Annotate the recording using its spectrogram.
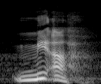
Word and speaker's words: مئة: فهي مكتوبة بألف وكأنها ماء، وفي ناس بيخطوا فيها بيقرأوها هكذا، لكنها لا تنطق إلا مئة ومئتين، فاحذر أن تخطئ بها.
